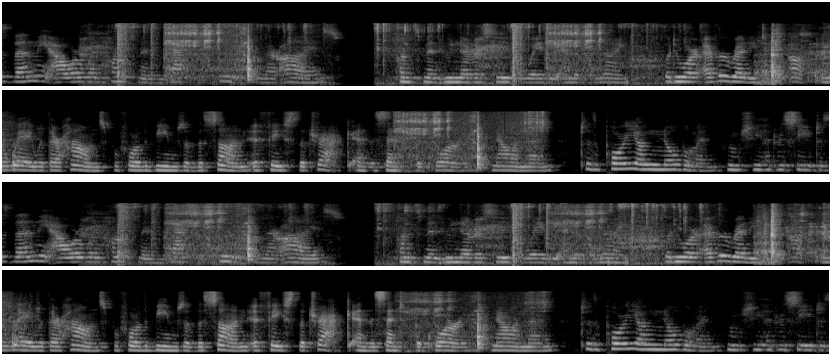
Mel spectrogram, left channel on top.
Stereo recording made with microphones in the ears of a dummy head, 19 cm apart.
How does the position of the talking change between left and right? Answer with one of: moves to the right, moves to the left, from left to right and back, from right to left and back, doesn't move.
from left to right and back.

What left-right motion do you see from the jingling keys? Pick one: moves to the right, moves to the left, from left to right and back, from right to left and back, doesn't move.
moves to the right.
